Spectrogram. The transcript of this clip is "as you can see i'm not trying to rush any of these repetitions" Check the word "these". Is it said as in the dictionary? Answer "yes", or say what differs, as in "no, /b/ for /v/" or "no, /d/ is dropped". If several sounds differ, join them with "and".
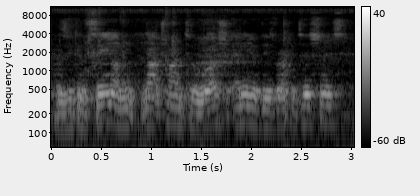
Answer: yes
